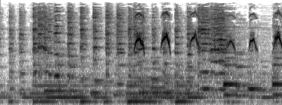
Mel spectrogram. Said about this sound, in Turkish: Kuşların şarkıları da gelişi güzel çıkarılan sesler değildir. Söyledikleri şarkılar belli bir anlam taşıyan, bir amaca yönelik söylenen melodilerdir ve olağanüstü çeşitliliğe sahiptir.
